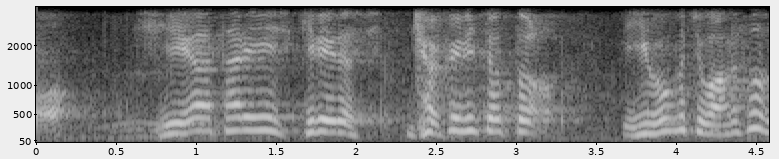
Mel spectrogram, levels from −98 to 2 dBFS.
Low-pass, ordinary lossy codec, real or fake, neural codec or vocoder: 3.6 kHz; Opus, 32 kbps; real; none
